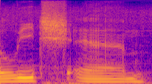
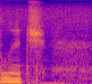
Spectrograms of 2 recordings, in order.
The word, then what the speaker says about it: lich: The leech, lich, I think the proper pronunciation is lich, and Naga heads from Twilight Forest, people.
